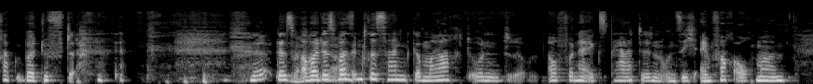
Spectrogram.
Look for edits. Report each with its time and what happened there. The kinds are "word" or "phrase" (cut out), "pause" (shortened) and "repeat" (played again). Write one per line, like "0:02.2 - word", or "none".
0:03.5 - word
